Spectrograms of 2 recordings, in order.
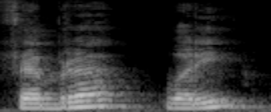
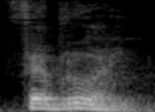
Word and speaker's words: February: r y ending words it's not Jana worry febrra worry it's wrong January February g i g a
